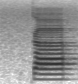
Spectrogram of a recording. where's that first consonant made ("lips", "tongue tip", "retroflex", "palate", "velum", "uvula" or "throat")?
velum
